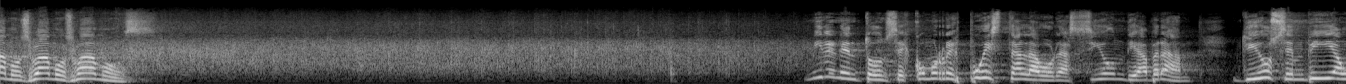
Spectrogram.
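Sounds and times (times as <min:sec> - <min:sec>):
speech: 0:00.0 - 0:01.6, 0:08.1 - 0:13.4
large crowd applauding: 0:00.0 - 0:08.4.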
